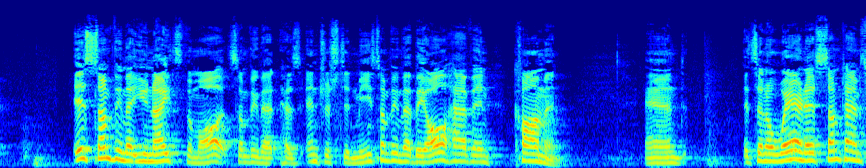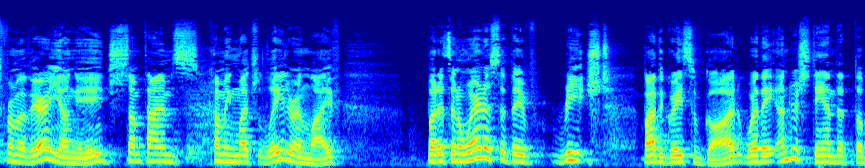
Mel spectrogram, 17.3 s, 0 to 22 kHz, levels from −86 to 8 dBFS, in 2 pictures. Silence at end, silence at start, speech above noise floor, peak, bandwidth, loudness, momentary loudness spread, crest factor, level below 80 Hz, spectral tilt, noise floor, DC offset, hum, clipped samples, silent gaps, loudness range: 0 s; 0.35 s; 35 dB; -4 dBFS; 14.5 kHz; -22 LUFS; 10 LU; 20 dB; -60 dBFS; -5 dB/octave; -58 dBFS; under 0.1%; none; under 0.1%; none; 4 LU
